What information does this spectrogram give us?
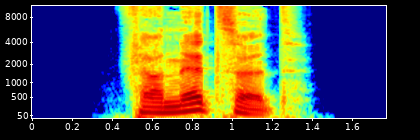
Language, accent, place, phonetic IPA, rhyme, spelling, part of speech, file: German, Germany, Berlin, [fɛɐ̯ˈnɛt͡sət], -ɛt͡sət, vernetzet, verb, De-vernetzet.ogg
- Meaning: second-person plural subjunctive I of vernetzen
